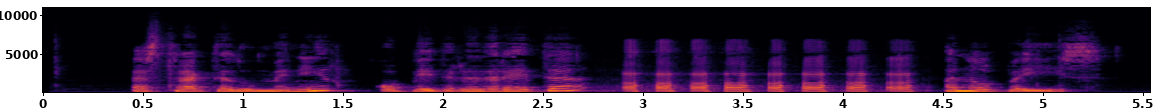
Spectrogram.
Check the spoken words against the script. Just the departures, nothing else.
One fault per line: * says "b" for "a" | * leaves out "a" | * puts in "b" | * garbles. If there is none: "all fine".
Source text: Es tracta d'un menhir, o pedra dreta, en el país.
all fine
